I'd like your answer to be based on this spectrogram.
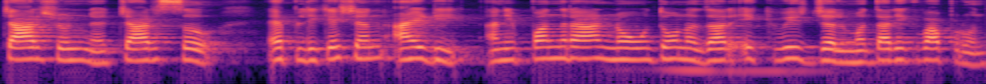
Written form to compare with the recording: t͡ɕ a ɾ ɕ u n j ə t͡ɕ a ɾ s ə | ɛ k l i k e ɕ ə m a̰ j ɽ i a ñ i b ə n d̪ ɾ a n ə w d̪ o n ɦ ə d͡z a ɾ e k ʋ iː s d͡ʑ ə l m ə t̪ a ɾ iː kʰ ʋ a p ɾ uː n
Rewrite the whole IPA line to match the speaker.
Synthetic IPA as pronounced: t͡ɕ a ɾ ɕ u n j ə t͡ɕ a ɾ s ə | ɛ p l i k e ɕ ə n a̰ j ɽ i a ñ i p ə n d̪ ɾ a n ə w d̪ o n ɦ ə d͡z a ɾ e k ʋ iː s d͡ʑ ə l m ə t̪ a ɾ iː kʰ ʋ a p ɾ uː n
